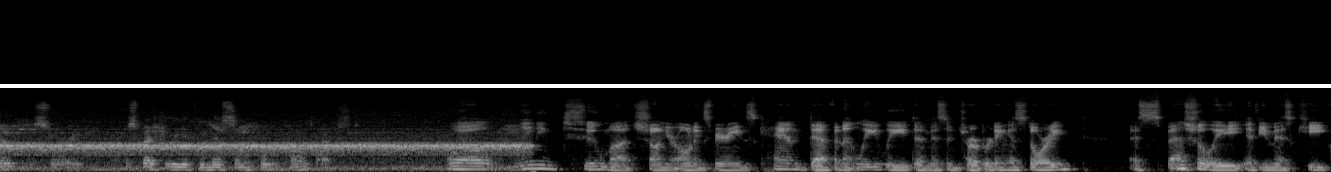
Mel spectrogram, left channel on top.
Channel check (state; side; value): silent; left; 55 dB below the other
